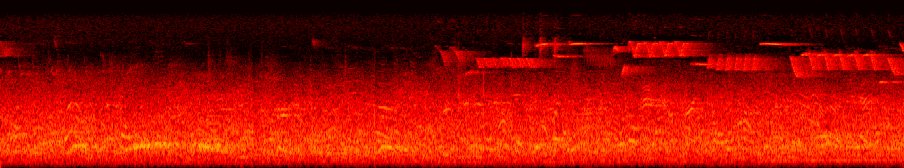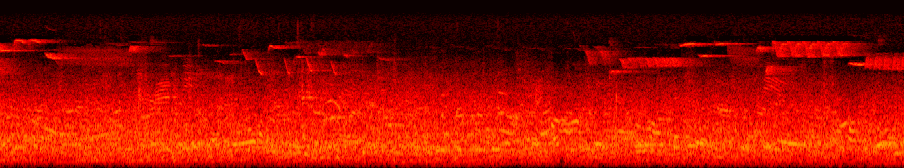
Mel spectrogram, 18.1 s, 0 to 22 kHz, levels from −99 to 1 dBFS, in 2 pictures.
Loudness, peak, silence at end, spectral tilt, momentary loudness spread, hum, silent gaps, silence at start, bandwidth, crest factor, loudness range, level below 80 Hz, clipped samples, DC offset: -42 LUFS; -28 dBFS; 0 s; -2.5 dB/octave; 2 LU; none; none; 0 s; 16 kHz; 14 dB; 1 LU; -84 dBFS; under 0.1%; under 0.1%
